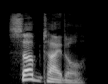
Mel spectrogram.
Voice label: "subtitle", us male; everyone-can-use-english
